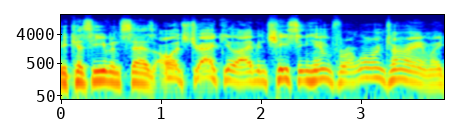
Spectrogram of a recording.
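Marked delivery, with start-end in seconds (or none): 1.0-3.7 eager, thrilled, pitched-up, acted exclamation. Retelling a film character's line about chasing Dracula: imitating an excited character. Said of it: "he's all excited".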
